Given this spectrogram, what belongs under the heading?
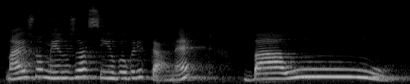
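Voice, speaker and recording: A woman's voice: sits high, expressive, moderate pace, vocal fry, darkish tone, reverberant. A woman teacher giving a recorded video lesson in a patient, encouraging way, often checking that students follow. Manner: patient, encouraging, asks the class many check questions.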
